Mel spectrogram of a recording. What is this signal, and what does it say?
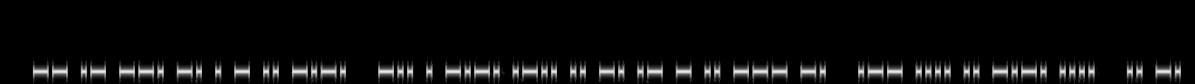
Morse code, heard as a keyed tone, about 25 wpm, 600 Hz. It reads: MAGNETIC DECLINATION WHICH IN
